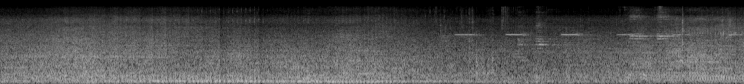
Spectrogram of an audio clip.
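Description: Street traffic, mostly motor scooters and motorbikes, running past in a steady hum. From about four and a half seconds in, a short high chirp repeats roughly every half second.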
